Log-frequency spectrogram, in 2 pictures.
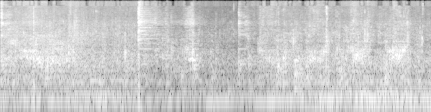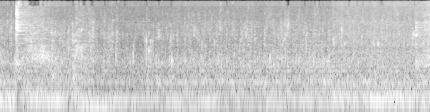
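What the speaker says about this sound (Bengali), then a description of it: "বেটে রাখা আদা রসুন দিয়ে দিলাম, নুন দেব। এটা একটু ভালো করে কষে নেব।" Mutton being sautéed with ginger-garlic paste and salt in a pan: a steady, dense sizzle with wet stirring and scraping, plus a few louder clanks and knocks against the pot.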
